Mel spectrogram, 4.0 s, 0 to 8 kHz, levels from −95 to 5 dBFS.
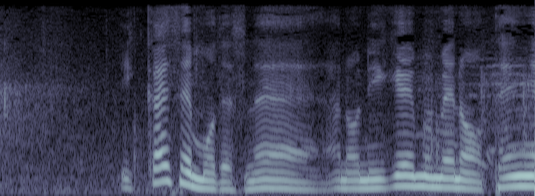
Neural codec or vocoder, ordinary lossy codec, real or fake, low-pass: none; none; real; 7.2 kHz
